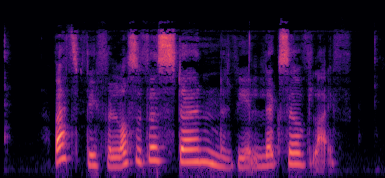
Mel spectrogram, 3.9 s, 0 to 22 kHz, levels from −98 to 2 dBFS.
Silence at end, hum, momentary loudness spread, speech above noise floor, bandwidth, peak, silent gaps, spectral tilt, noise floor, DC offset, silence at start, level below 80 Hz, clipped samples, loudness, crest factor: 0.5 s; none; 16 LU; 41 dB; 14.5 kHz; -12 dBFS; none; -2.5 dB/octave; -72 dBFS; under 0.1%; 0.55 s; -80 dBFS; under 0.1%; -30 LUFS; 20 dB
